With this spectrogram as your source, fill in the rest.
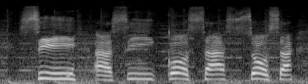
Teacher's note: al momento de generar el sonido la lengua queda en la raíz de los dientes · La lengua queda en la raíz de los dientes al momento de decir sí, así, cosa, sosa. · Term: Alveolares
